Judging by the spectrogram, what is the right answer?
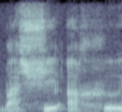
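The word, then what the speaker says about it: מָשִׁיחַ: 마쉬아흐 이렇게 해야 돼. 그 메시아로 음역을 했기 때문에 원 발음이 마쉬아흐지만 뭐 메시아로 그냥 해야지 뭐 어떻게 할 거예요.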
